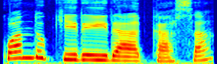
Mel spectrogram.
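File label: "Cuando Quiere Ir Casa", Spanish, female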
